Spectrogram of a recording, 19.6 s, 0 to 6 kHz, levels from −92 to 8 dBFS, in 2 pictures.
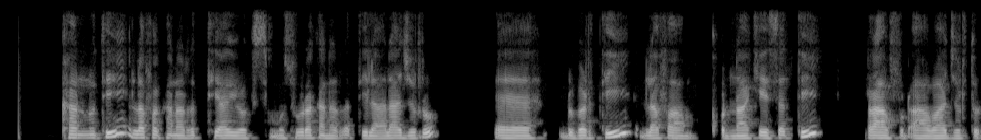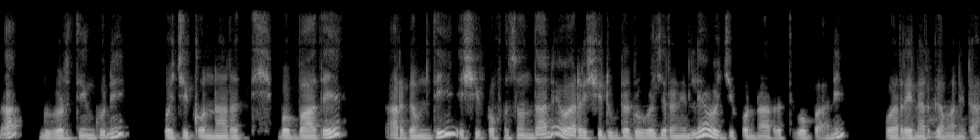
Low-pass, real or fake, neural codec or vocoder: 5.4 kHz; real; none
